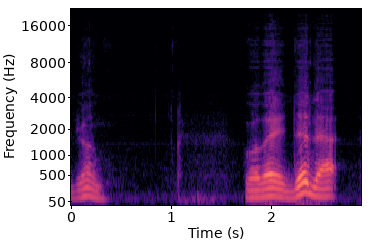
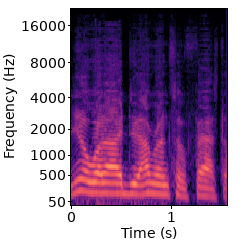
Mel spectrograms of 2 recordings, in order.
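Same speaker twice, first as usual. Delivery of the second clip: higher, louder bragging; boastful deer; 7 semitones higher, 8 dB louder than usual. Acted. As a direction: show off your speed.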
